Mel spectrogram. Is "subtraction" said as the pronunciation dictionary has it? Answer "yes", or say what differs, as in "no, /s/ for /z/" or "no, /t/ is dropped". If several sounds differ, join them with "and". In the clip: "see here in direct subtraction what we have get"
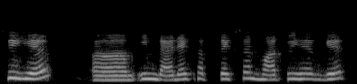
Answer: no, /ɹ/ is dropped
